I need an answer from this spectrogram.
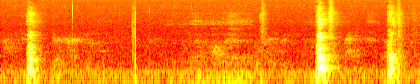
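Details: Male Neapolitan Mastiff reacting protectively to his reflection in a mirror: a few scattered single barks, one early and two close together near the end, separated by long quiet gaps with faint clicks.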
